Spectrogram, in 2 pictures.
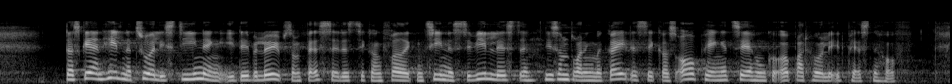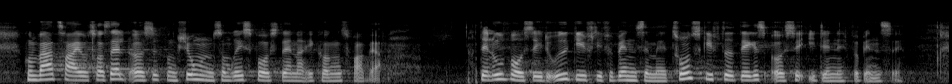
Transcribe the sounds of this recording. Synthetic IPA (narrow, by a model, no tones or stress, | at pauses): d̥ɑ̈sɡ̥e̝ɐ̰e̝nɦe̝̰ːld̥̚næt͡sʰuɐ̰lisd̥iːne̝ŋid̥e̝b̥e̝lø̰ːb̥sɒ̽mfæsd̥sed̥əst͡sʰe̝lkʰɒ̽ŋfʁɛðˠiɡʰnt͡sʰḭnəsːiʋḭːlːe̝sd̥əlisɒ̽md̥ʁɶne̝ŋmæɡ̥ʁɛ̰ːd̥əse̝ɡ̥ʁɐsɒʊɐpʰeŋət͡sʰe̝læhunkʰæʔɒ̽b̥ʁad̥ɦɒ̽l̰əʔe̝d̥̚pʰæsənəɦɒ̽f | hunʋɑ̈t͡sʰʁɑ̈jo̝t͡sʰʁɒ̽sæl̰d̥ɒ̽səfɔ̽ŋɕo̝̰ːnn̩sɒ̽mʁisfɒːsd̥æn̰ɐʔikʰɒ̽ŋn̩sfʁɑ̈ʋæ̰ɐ̰ | d̥enufɒːðˠse̝̰ːdəuð̞ˠɡ̥ifd̥ifɒ̽b̥e̝n̰l̩səmet͡sʰʁo̝ːnsɡ̥ifd̥ð̩ˠd̥eɡ̥əsɒ̽səʔid̥enəfɒ̽b̥e̝n̰l̩sə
